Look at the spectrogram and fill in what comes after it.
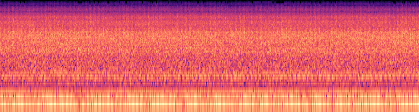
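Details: Rebuilt Corvair engine on a test stand outdoors with a test shroud, checking oil pressure and carb synchronization: loud, steady idle with an even low drone and no tapping or grinding. It runs smoothly.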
